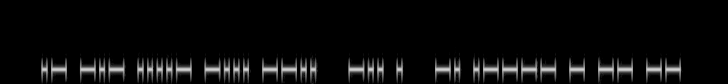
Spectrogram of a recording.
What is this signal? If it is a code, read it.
Morse code, heard as a keyed tone, about 25 wpm, 700 Hz. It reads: AK4BZ DE N1TMM
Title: USA Callsign DE Callsign - 5 Characters - 25wpm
